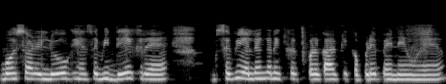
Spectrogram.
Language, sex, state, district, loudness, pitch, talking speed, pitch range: Hindi, female, Bihar, Kishanganj, -16 LUFS, 245 Hz, 215 wpm, 235-260 Hz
